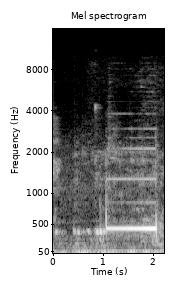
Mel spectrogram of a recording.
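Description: A telephone ringback tone sounds once through the line, a steady electronic buzz lasting about a second, after a brief stretch of quiet background hiss.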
